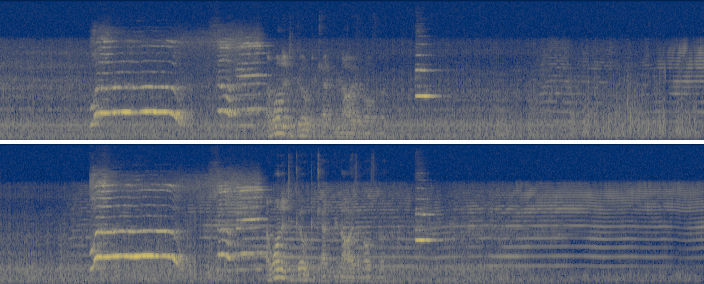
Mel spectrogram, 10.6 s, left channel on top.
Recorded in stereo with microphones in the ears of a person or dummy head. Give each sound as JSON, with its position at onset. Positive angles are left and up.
{"t": 1.3, "sound": "a shout", "side_deg": -60, "distance_m": 1.6}
{"t": 4.0, "sound": "a man speaking", "side_deg": -70, "distance_m": 1.7}
{"t": 6.2, "sound": "a flute", "side_deg": -5, "distance_m": 2.5}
